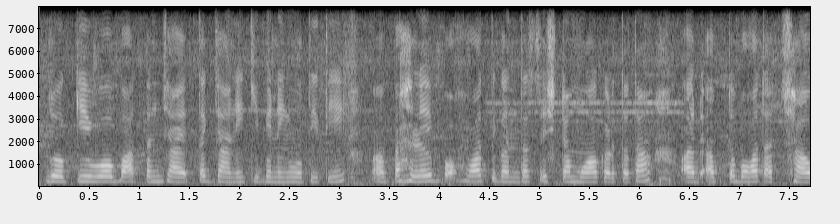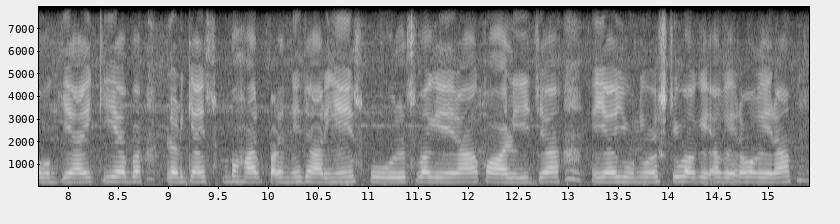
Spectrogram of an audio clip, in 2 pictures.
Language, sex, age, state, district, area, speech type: Urdu, female, 18-30, Uttar Pradesh, Gautam Buddha Nagar, rural, spontaneous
